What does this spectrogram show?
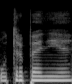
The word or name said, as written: utrpenie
